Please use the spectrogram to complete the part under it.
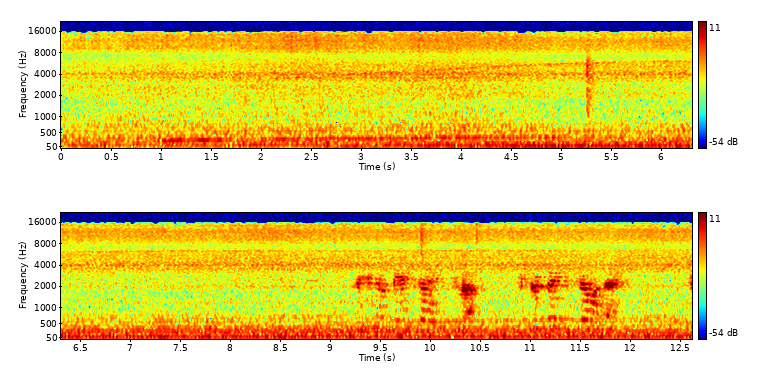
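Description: An electric train motor whines and rises in pitch as the train speeds up.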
